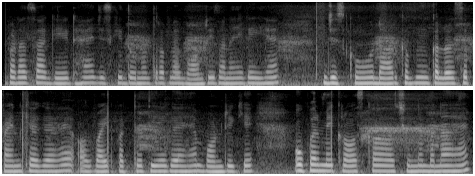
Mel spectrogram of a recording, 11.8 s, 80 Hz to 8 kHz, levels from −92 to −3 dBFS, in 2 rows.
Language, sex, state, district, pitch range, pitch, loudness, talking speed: Hindi, female, Chhattisgarh, Bilaspur, 185-195 Hz, 190 Hz, -33 LUFS, 185 wpm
